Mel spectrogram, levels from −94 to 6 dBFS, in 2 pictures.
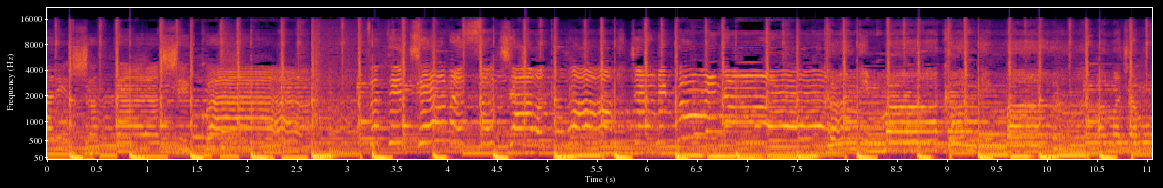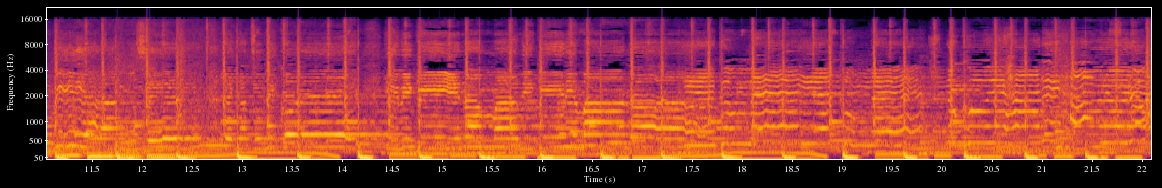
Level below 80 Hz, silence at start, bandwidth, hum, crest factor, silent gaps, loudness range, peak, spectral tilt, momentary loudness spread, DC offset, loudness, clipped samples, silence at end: -14 dBFS; 0 s; 17 kHz; none; 10 dB; none; 2 LU; 0 dBFS; -4.5 dB/octave; 3 LU; under 0.1%; -11 LUFS; under 0.1%; 0 s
